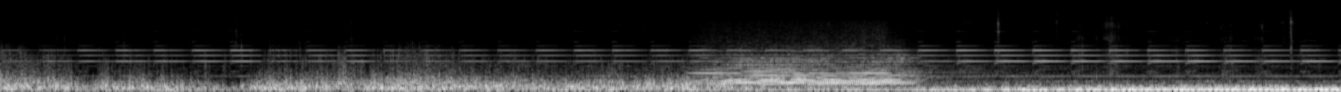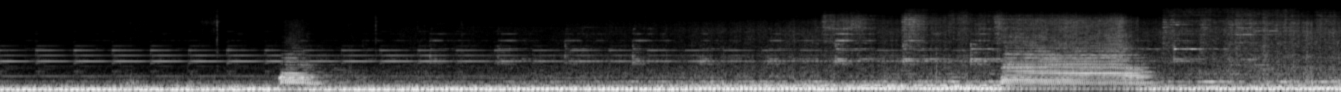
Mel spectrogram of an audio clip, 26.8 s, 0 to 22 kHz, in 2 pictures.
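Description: A GE ES44AC locomotive's rare hybrid K5HLA horn sounds a long chord, a brief short blast, then another long chord, a grade-crossing signal as it nears the crossing. The locomotives' diesel engines rumble louder and louder as the train closes in.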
